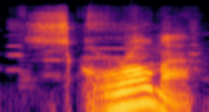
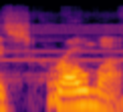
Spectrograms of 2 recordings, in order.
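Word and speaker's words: Sqroma: now the next one is a great name scroma s-q-r-o-m-a scroma scroma okay summer days Tilly's tale and I'll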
